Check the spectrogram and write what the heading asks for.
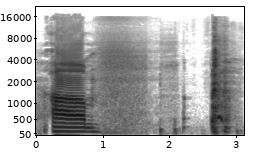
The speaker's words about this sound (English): Oh, I unmuted just to cough.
